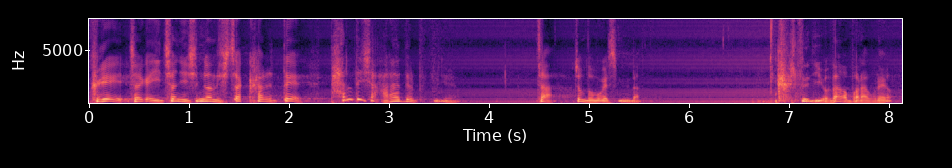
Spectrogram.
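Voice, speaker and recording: A man's voice: on the high side, brisk, creaky, slight background noise. A man preaching a sermon as pastor, questioning his congregation again and again. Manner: animated, peppers the congregation with rhetorical questions. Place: church sanctuary. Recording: long church reverb.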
